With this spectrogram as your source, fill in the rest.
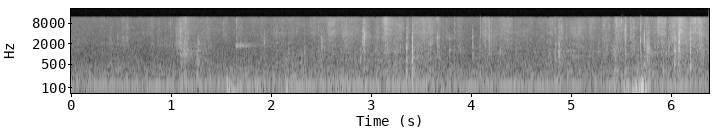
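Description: Papers rustle and shuffle on a table.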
